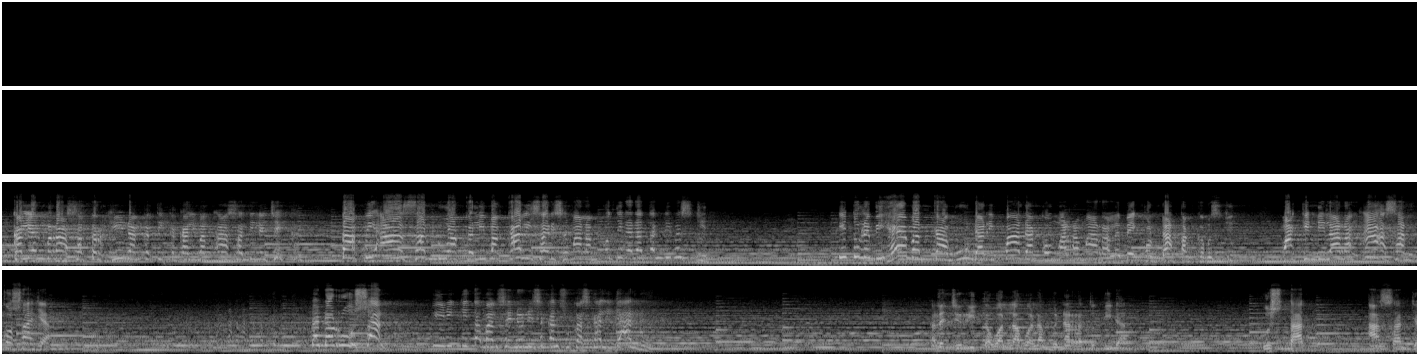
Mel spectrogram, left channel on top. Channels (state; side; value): silent; left; digital silence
